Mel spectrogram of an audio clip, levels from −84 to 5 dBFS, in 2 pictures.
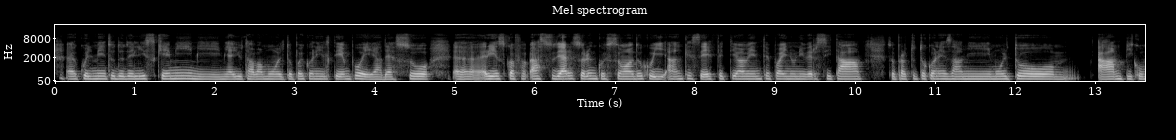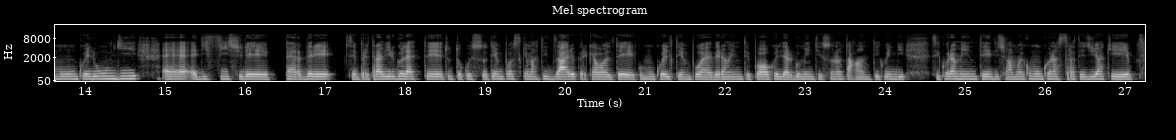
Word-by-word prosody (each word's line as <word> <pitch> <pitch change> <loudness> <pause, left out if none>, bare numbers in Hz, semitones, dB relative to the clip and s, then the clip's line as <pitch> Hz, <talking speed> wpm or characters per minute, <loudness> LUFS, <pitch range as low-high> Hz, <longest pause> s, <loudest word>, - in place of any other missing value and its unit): ehm, 180 0 -1
quel 185 -2 +1
metodo 190 0 0
degli 190 +1 +1
schemi 200 0 -1
mi 170 -2 -4
mi 170 0 -3
aiutava 175 0 -1
molto. 175 0 -2
Poi 185 +1 -1
con 185 -1 -3
il 180 -1 -5
tempo 180 +1 +1
e 170 -2 +4
adesso, 170 +2 +1 0.3
ehm, 170 0 -1
riesco 190 +2 +4
a - - -2
fa 185 -1 -8
a 190 - +2
studiare 190 0 +3
solo 190 -1 0
in 195 0 -1
questo 185 +1 -3
modo 180 +1 +1
qui. 175 -2 +1
Anche 190 +2 -4
se 175 - -1
effettivamente 180 +1 -1
poi 185 0 0
in 180 - -2
università, 180 0 +1 0.3
soprattutto 180 +1 -3
con 190 0 0
esami 180 -1 -1
molto, 180 -1 +4
mhmm, 170 +4 -9 0.3
ampi, 175 +2 +2
comunque 175 +1 -1
lunghi, 195 +2 +1 0.3
ehm, 175 -1 +3
è - - +1
difficile 170 -1 +1
"perdere", 175 0 +2
sempre 175 0 -4
tra 175 -1 +3
virgolette, 175 0 +2
tutto 180 0 -5
questo 180 0 -4
tempo 175 0 -1
a - - 0
schematizzare, 175 -1 +2
perché 175 -1 -5
a - - +2
volte 160 0 +3
comunque 165 +1 0
il 165 0 -1
tempo 165 0 -1
è 160 -1 +1
veramente 165 +1 -2
poco 170 +1 +3
e 175 - +4
gli 175 - +3
argomenti 170 +1 -1
sono 170 -1 -5
tanti. 165 +1 -4
Quindi, 170 -1 -3 0.3
sicuramente 180 -1 -1
diciamo 165 0 -5
è 170 - -2
comunque 180 +1 -2
una 175 - -1
strategia 170 +1 -1
che 170 -2 +1
175 Hz, 165 wpm, -22 LUFS, 170-185 Hz, 0.3 s, e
